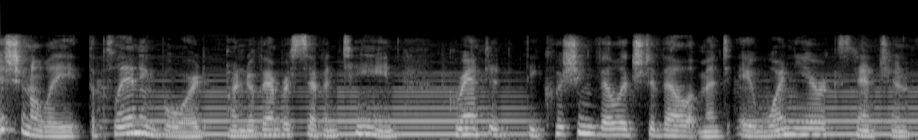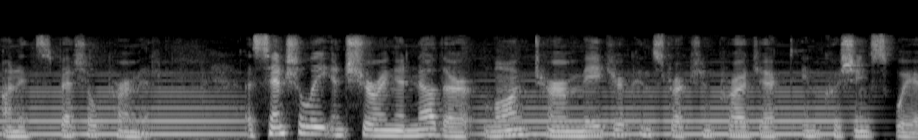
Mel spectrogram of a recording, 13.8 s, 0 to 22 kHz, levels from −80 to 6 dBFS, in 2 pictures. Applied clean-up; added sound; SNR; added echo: neural mask model RNNoise.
